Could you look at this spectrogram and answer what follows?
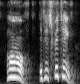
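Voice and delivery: happy cry of relief; cried out. Acted. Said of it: "cried Banny".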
